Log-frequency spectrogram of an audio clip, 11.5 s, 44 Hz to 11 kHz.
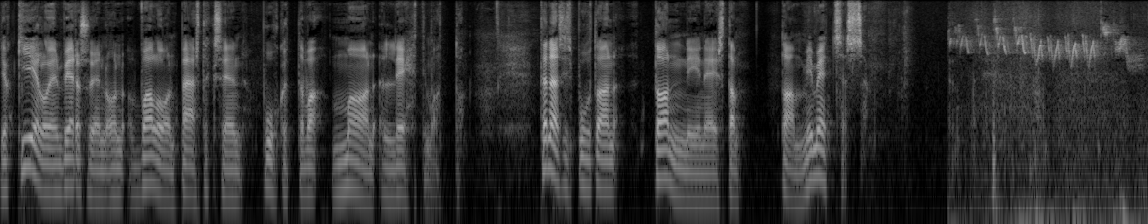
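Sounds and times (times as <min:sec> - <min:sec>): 
speech: 0:00.0 - 0:04.7, 0:05.4 - 0:08.8
common chaffinch singing on an oak branch in a spring oak grove: 0:09.5 - 0:11.4.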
